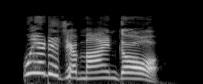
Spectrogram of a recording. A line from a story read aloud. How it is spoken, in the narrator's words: Nev shouted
